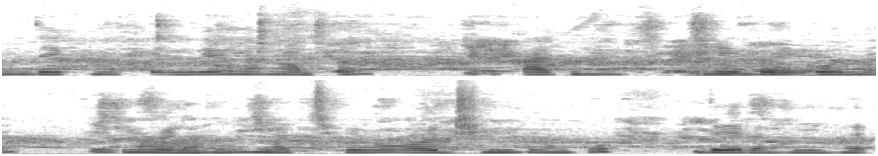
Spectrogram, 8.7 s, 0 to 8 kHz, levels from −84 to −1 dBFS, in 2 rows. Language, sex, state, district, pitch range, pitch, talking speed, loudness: Hindi, female, Rajasthan, Nagaur, 210-230 Hz, 220 Hz, 115 wpm, -34 LUFS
